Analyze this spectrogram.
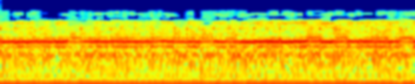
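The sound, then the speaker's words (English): A telephone rings with a steady, continuous electric trill, fairly loud, filling the whole moment without any voices over it. “Uh-oh, telephone's ringing.”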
